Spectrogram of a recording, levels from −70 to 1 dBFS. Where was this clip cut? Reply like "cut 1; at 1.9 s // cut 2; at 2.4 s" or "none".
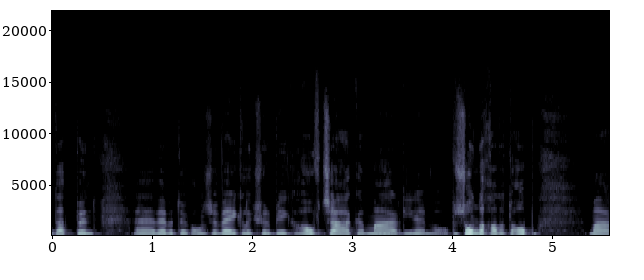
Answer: cut 1; at 3.5 s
